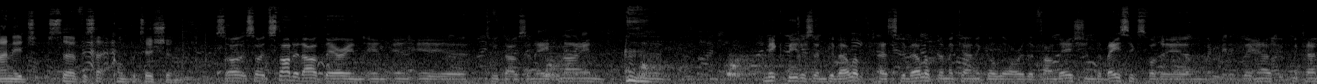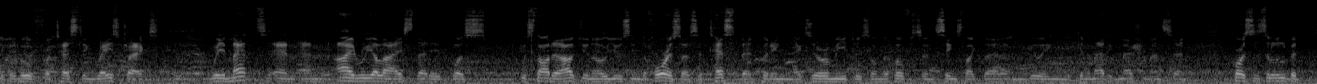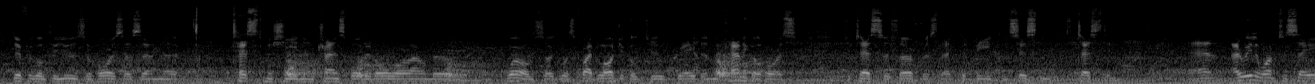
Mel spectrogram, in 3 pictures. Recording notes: Apologies for the background noise - this interview was conducted LIVE at the London International Horse Show, Olympia can be very loud!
